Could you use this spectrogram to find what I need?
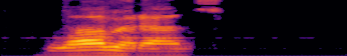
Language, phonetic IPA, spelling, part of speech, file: Latvian, [vāːvɛɾɛ̄ːns], vāverēns, noun, Lv-vāverēns.ogg
- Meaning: baby squirrel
